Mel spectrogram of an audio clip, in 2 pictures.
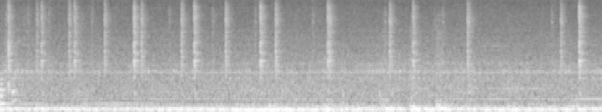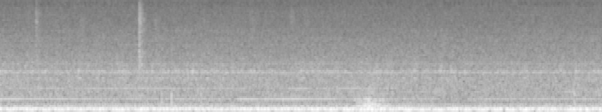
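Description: A steady low background rumble, with scattered light clicks and taps, most of them in the first half.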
